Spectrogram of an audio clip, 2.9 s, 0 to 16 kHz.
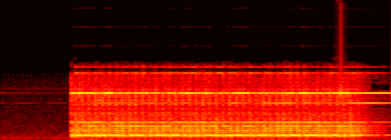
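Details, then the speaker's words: Northern Electric 302 rotary desk telephone after repair and rewiring, ring cycle sent from analyzer: bright, steady double-bell ring sustained over two seconds, no buzz or rattle; ringer working properly. "so now what we want to do is we want to use the analyzer and we want to send a ring cycle so we'll start a ring cycle"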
